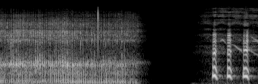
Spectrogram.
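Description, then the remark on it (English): An animal snores: one long, raspy, rumbling breath, a brief silence, then a quick run of short squeaky, nasal snorts. “He's just snoring.”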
